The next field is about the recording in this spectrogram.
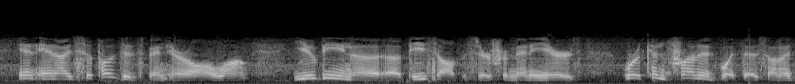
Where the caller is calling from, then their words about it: Hot Springs, Arkansas, United States; Hi, Kevin. … outside of Hot Springs, Arkansas again.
